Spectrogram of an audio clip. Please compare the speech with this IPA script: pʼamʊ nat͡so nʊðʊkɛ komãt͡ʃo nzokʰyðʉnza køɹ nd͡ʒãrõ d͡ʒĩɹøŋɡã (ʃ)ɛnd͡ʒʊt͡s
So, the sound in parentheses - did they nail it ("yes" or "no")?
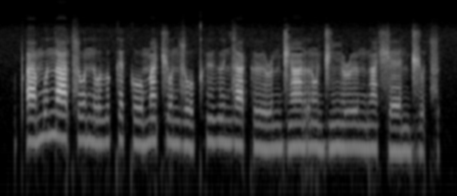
yes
